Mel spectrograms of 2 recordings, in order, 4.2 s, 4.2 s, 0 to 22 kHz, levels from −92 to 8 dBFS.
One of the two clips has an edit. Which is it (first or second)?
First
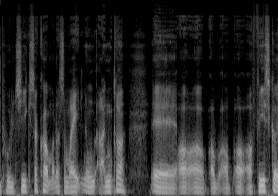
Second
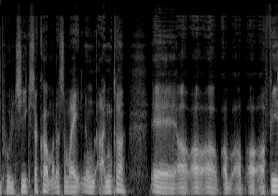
first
